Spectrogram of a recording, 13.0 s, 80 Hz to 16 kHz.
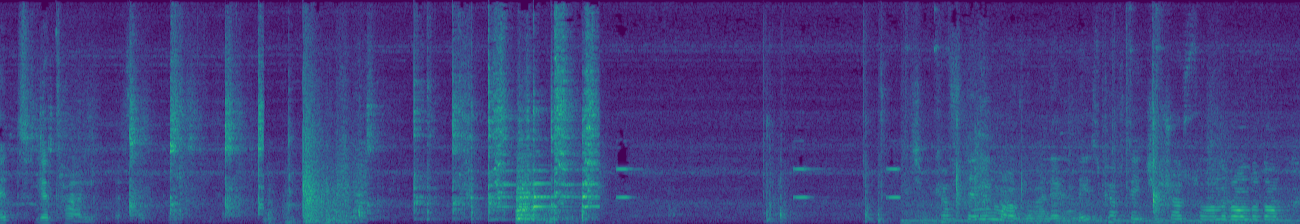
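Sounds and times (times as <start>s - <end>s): metal spoon scraping steel bowl: 4.5s - 6.0s.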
